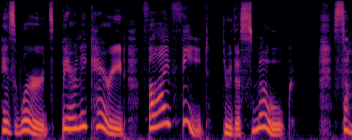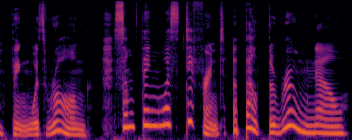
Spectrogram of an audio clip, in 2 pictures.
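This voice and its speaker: A woman narrating scripted fiction dramatically, with theatrical, deliberate, suspenseful phrasing. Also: medium pitch, huge pitch swings, dark tone, no room sound, clean studio sound. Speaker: audiobook narrator.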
